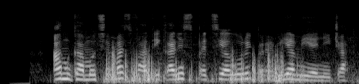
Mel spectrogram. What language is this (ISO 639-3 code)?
kat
